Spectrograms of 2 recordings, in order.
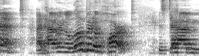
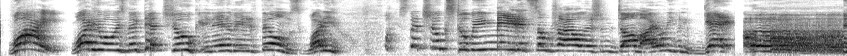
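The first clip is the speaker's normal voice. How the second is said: high, straining comic rant; hammed-up high-pitched exasperation; exasperated outburst; 8 semitones higher than usual. Exasperated rant at a dumb joke.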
